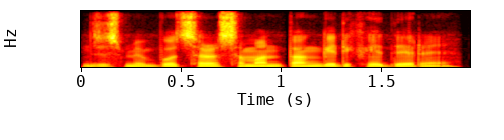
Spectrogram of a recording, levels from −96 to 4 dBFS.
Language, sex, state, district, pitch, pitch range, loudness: Hindi, male, Arunachal Pradesh, Longding, 105 Hz, 100-110 Hz, -19 LUFS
